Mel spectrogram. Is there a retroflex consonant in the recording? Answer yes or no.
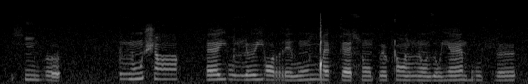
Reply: yes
